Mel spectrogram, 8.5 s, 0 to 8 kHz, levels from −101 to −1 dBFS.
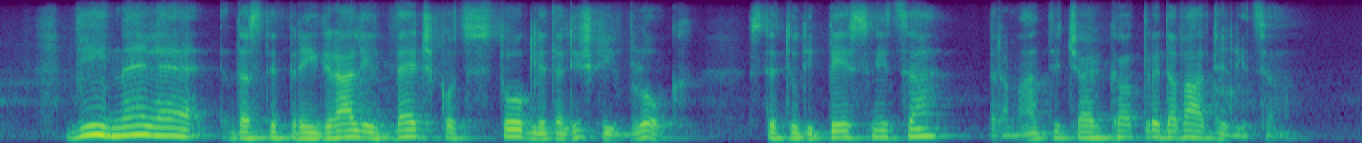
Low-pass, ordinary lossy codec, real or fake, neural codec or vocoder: none; none; fake; codec, 16 kHz, 2 kbps, FunCodec, trained on Chinese and English, 25 frames a second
